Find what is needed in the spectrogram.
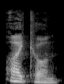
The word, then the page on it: icon: British English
